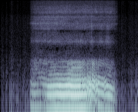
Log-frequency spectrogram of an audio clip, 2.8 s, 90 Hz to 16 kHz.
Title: 10 MINUTES MY HUSBAND'S SNORING SOUND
